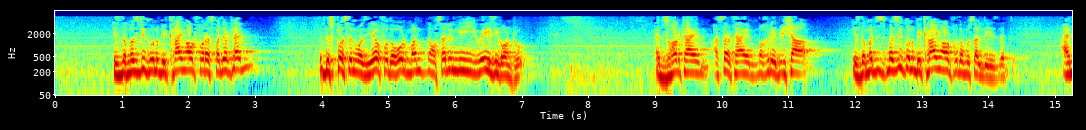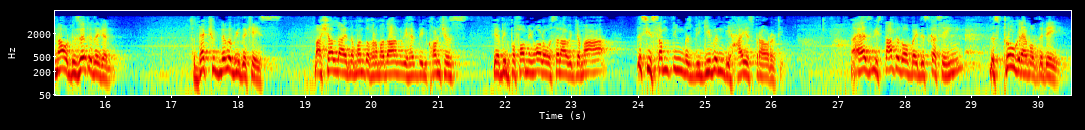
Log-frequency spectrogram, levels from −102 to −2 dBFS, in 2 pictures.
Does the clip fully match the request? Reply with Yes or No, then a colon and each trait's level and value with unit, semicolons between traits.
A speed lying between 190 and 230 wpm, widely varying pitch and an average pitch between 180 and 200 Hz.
No: average, 195 wpm; average, 4.0 semitones; high, 190 Hz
